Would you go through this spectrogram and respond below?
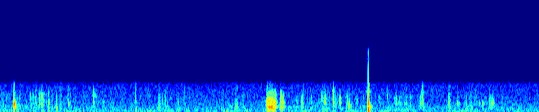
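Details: Stomach growling after eating McDonald's, heard through a Stemoscope on the abdomen: scattered soft gurgles and clicks, a louder gurgling burst and a sharp pop, active bowel sounds.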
